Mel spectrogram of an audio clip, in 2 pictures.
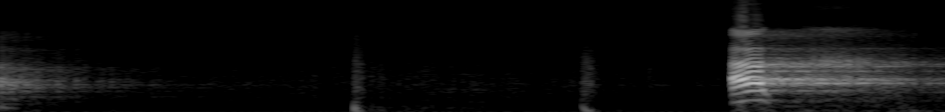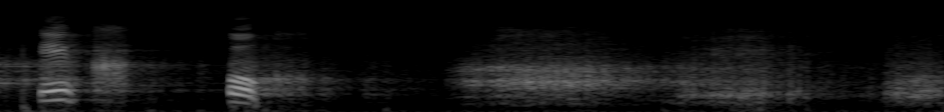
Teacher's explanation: huruf kaf itu tidak boleh sampai dia kas keluar angin terlalu kuat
